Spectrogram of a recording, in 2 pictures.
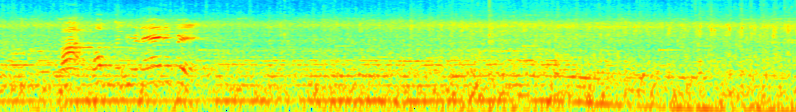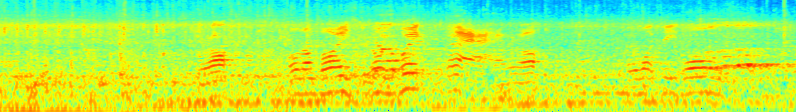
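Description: An outboard motor hums steadily, echoing in a large enclosed space.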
